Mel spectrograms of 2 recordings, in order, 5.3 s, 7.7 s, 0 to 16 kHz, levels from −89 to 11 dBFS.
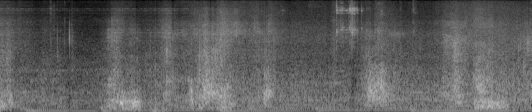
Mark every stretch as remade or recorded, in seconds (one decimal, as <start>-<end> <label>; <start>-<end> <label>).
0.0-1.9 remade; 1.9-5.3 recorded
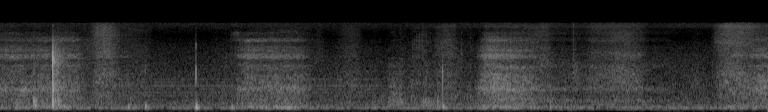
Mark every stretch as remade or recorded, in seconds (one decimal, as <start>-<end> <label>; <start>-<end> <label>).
0.0-5.4 recorded; 5.4-6.7 remade; 6.7-7.7 recorded

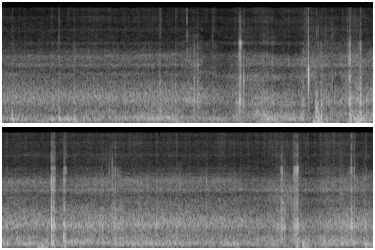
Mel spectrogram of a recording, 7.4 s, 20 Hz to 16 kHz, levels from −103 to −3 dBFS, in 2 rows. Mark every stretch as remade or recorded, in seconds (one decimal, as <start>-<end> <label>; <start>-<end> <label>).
0.0-2.2 recorded; 2.2-3.0 remade; 3.0-7.4 recorded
